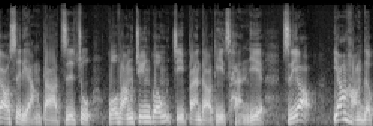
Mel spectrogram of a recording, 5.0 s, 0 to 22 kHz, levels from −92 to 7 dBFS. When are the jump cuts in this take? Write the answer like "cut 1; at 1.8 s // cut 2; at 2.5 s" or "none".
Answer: cut 1; at 3.7 s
